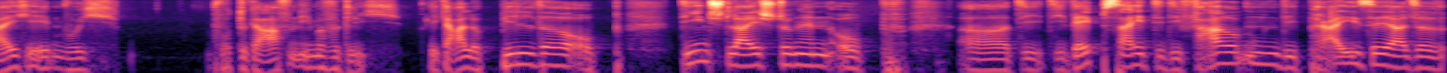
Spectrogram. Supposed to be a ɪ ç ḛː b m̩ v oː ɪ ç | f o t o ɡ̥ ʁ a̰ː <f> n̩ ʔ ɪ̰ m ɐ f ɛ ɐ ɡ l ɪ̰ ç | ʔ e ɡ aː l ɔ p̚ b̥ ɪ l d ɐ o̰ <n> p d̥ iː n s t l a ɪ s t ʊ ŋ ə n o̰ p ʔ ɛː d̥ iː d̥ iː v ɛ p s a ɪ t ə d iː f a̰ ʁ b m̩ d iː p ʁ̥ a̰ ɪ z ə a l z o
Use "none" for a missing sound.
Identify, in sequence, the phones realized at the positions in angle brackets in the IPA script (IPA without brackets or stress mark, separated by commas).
f, none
